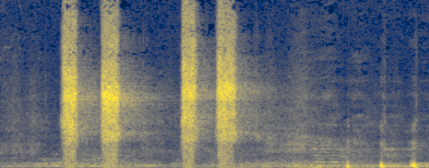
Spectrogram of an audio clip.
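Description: A spray bottle releasing four short, bright hissing bursts in two quick pairs, followed by a few faint clicks.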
